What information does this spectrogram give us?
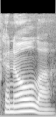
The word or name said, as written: canola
